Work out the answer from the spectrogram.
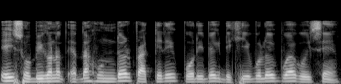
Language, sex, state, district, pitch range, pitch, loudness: Assamese, male, Assam, Kamrup Metropolitan, 125-150 Hz, 140 Hz, -16 LUFS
